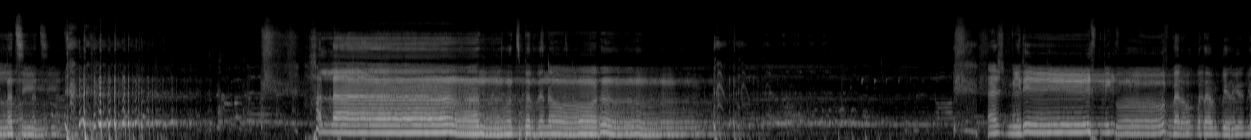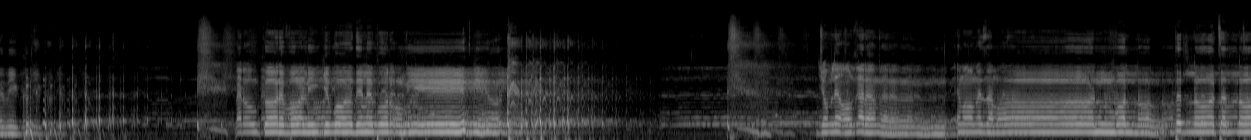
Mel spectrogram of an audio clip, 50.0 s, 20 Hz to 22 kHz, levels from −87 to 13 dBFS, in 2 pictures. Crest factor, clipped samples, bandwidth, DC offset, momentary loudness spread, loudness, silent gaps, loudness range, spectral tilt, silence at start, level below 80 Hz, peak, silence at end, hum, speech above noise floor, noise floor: 18 dB; under 0.1%; 12.5 kHz; under 0.1%; 23 LU; -33 LUFS; none; 19 LU; -6 dB/octave; 0 s; -56 dBFS; -16 dBFS; 0 s; none; 34 dB; -65 dBFS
